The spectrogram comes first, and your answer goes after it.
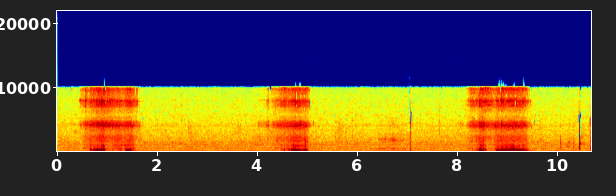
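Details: Sleeping female dog Charlotte, whose snoring is likened to a tractor, gives three rasping, broadband snores about four seconds apart. Two faint short clicks break the quiet between breaths.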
